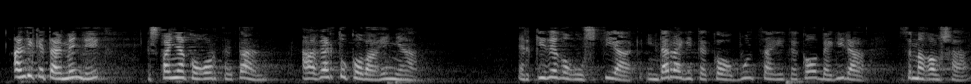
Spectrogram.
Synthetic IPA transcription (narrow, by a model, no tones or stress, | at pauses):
and̪ike̞t̪ae̞me̞nd̪ik | e̞spaɲiako̞ɣo̞ɾt̪et̪an | aɣe̞ɾt̪uko̞βaɣiɲa | e̞ɾkið̞e̞ɣo̞ɣust̪iakind̪araeɣit̪e̞ko̞βult͡sae̞ɣ̞it̪e̞ko̞βe̞ɣ̞iɾase̞mbaɣ̞awsa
